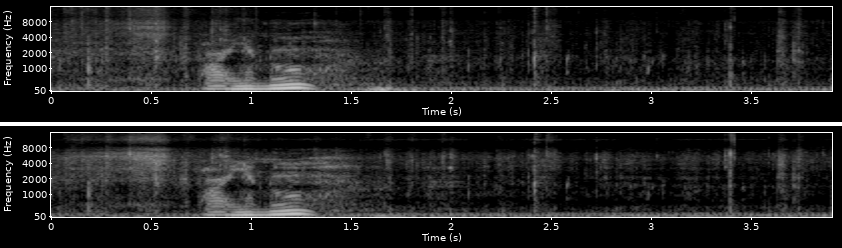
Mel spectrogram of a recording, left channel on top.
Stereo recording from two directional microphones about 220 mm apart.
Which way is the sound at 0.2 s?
20° left (ahead or behind).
